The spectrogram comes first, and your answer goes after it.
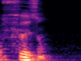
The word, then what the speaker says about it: faisons: Tu feras tout de même attention au verbe faire, notamment à nous faisons, qui s'écrit F-A-I, alors que nous prononçons faisons.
